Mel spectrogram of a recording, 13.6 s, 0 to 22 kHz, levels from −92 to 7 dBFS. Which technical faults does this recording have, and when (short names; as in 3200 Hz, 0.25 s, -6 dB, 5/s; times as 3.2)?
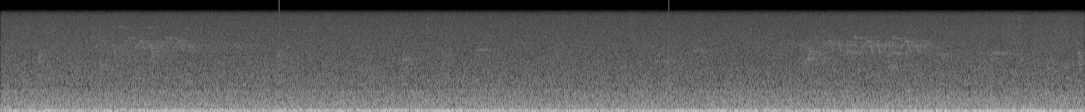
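3.49 pop
8.36 pop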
